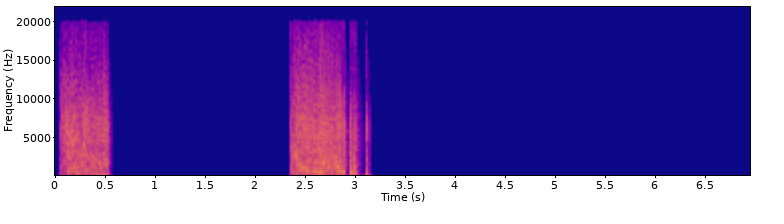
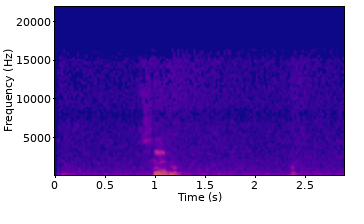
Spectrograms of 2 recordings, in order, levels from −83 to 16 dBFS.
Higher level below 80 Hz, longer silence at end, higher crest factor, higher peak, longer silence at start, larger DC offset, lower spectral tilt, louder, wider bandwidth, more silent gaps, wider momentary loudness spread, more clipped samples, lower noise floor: first, -48 dBFS vs -66 dBFS; first, 3.8 s vs 0.15 s; about the same, 24 dB vs 22 dB; first, -2 dBFS vs -22 dBFS; about the same, 0.05 s vs 0.05 s; neither; second, -0.5 dB/octave vs -6 dB/octave; first, -17 LUFS vs -39 LUFS; first, over 20 kHz vs 16.5 kHz; first, 0.59-2.33 s vs none; second, 15 LU vs 22 LU; neither; first, under -90 dBFS vs -60 dBFS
